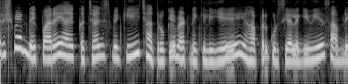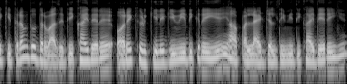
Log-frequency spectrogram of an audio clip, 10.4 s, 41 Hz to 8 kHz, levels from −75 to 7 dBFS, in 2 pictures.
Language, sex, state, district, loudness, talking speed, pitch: Hindi, female, Uttar Pradesh, Hamirpur, -15 LUFS, 300 wpm, 180 Hz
